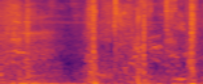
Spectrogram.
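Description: Guns fire in bursts.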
